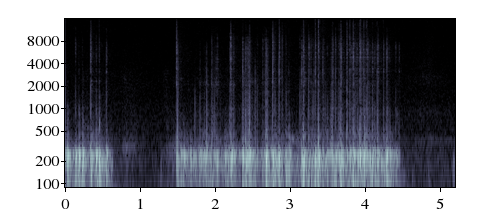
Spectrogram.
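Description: Long nails scratch and rub the rounded, hollow metal mesh grille of a black microphone with both hands. The result is bursts of dense, low, rumbling scrapes with a steady hum-like tone, briefly pausing in between.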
